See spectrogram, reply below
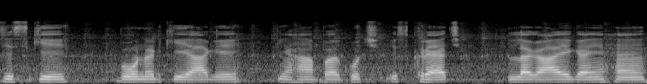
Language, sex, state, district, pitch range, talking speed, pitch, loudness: Hindi, male, Bihar, Kaimur, 115-120 Hz, 100 wpm, 115 Hz, -19 LUFS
